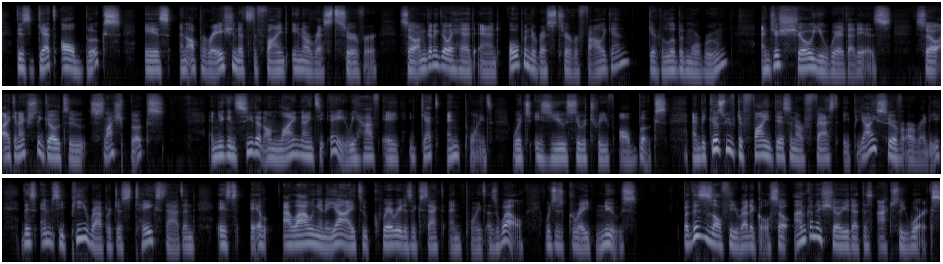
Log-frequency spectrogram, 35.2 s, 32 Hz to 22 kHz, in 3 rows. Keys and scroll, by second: 11.2 super+f.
